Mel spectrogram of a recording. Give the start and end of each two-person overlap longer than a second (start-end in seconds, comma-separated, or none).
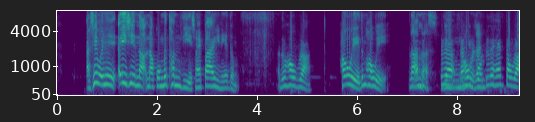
none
